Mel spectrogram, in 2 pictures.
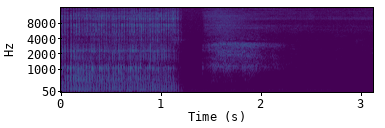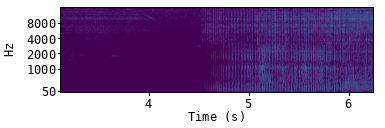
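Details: Sleeping English Bulldog snoring around the house, phone recording: a loud, rough, rattling snore ending, about three seconds of near quiet with one soft breath, then another long grating snore starting up.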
